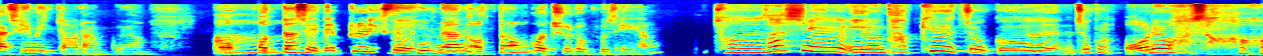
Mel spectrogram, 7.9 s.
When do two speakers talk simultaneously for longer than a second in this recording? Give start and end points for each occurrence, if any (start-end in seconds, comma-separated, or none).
1.3-2.7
